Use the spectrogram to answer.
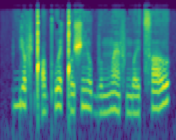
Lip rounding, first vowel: rounded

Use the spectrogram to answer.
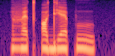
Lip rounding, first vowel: unrounded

